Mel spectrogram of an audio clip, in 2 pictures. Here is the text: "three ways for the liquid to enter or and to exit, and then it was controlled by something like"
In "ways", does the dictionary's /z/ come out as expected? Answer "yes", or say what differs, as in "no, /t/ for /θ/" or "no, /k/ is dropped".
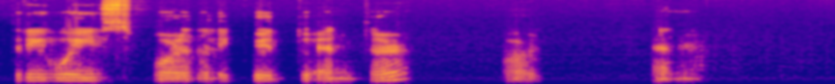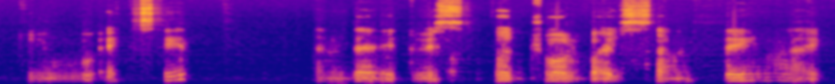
no, /s/ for /z/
